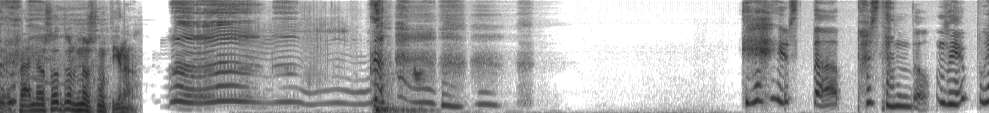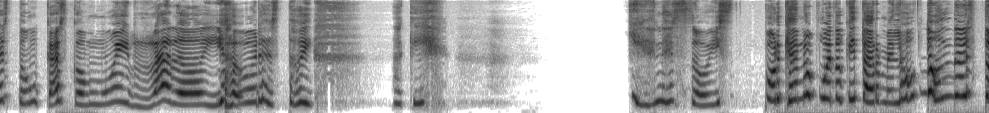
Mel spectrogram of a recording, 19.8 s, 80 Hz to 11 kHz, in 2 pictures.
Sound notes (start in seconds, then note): 3.4 groans, gasps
